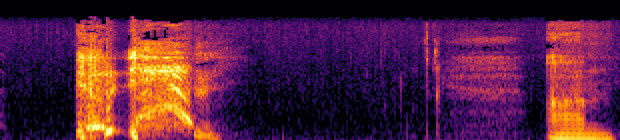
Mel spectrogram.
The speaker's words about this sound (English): Excuse me, I need to cough.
